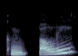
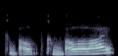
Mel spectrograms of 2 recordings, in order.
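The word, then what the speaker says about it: komboloi: then there's also um I think it's pronounced comoli com Koli the Greek beads which really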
